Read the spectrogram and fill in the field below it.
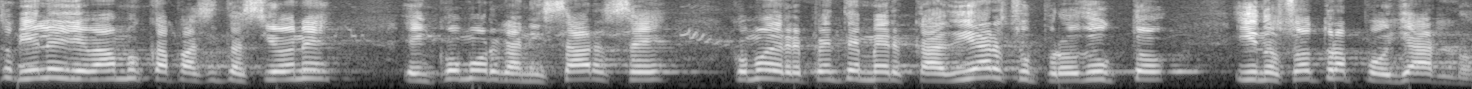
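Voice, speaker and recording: High-pitched man at a moderate pace. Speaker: regional culture ministry director. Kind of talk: informational talk to artisan group.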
